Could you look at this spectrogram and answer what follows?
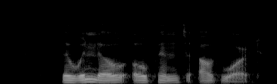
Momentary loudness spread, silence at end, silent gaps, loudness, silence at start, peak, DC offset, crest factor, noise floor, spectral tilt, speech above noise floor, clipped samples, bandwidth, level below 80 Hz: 9 LU; 0.3 s; none; -34 LUFS; 0.65 s; -18 dBFS; under 0.1%; 16 dB; -76 dBFS; -8.5 dB/octave; 43 dB; under 0.1%; 7 kHz; -72 dBFS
